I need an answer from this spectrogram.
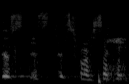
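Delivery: moved, emotional, hushed near-whisper. Interviewer pausing while interviewing a guest, getting emotional. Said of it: "I'm getting emotional here".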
